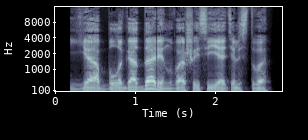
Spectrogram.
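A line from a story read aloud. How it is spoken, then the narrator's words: Plain. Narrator (Russian): ответил я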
